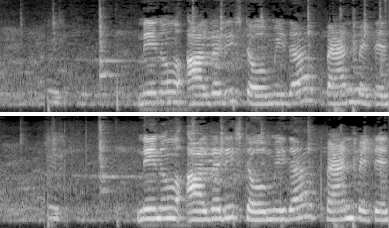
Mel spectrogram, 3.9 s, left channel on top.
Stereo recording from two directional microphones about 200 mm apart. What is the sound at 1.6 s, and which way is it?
A woman's voice, 45° right (ahead or behind).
